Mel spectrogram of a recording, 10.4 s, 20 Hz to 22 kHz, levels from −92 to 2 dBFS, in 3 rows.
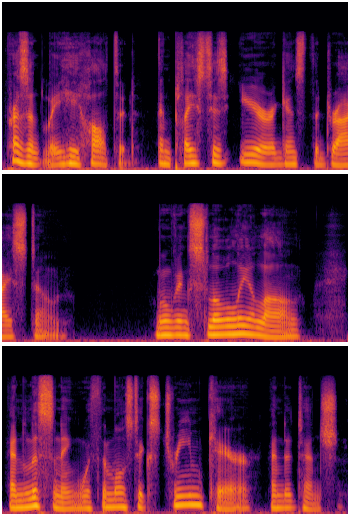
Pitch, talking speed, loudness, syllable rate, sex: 125 Hz, 135 wpm, -22 LUFS, 4.5 syllables/s, male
